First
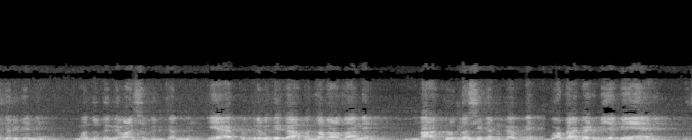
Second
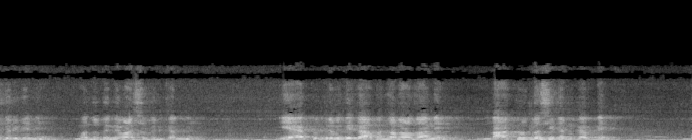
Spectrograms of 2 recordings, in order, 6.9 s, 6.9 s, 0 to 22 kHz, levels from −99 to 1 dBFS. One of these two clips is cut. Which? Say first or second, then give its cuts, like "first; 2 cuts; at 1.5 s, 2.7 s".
first; 2 cuts; at 2.0 s, 5.4 s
